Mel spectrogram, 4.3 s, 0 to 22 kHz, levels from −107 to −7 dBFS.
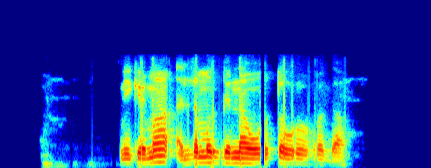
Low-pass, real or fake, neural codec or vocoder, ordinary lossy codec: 5.4 kHz; fake; autoencoder, 48 kHz, 128 numbers a frame, DAC-VAE, trained on Japanese speech; Opus, 24 kbps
